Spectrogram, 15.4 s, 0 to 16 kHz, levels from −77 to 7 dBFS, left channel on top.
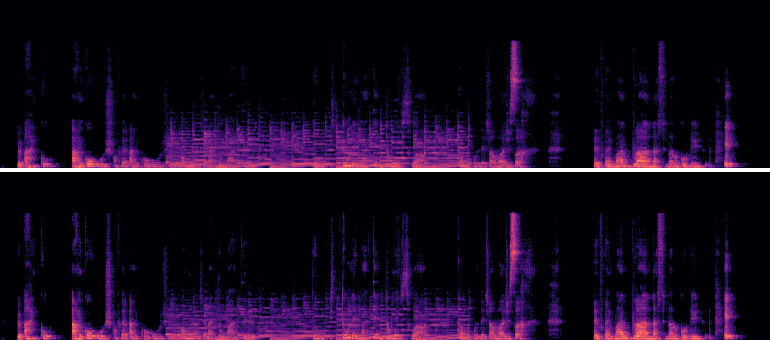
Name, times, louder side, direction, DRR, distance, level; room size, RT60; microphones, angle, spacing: voice 1, 0.3-1.0 1.4-5.1 6.2-6.5 6.8-8.6 9.2-10.6 11.0-11.2 11.9-14.0 14.3-14.6, right 2 dB, 45° right, 2 dB, 1.7 m, -25 dB
sound 1, 3.3-9.4, left 1 dB, 75° left, 1.3 m, -32 dB
9.6 x 4.6 x 3.0 m, 0.36 s
head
